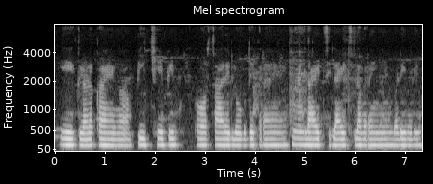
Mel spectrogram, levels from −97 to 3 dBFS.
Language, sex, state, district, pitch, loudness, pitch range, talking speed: Hindi, female, Chhattisgarh, Kabirdham, 150 Hz, -17 LUFS, 145-150 Hz, 165 wpm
